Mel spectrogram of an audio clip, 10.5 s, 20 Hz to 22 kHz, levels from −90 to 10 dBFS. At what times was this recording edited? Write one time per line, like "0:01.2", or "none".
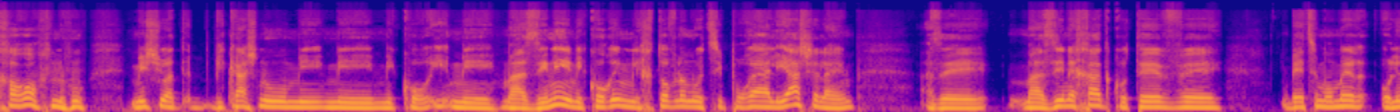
none

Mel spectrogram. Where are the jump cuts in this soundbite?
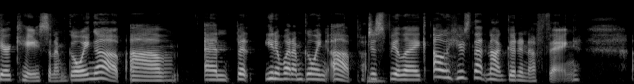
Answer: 0:01.2
0:03.7

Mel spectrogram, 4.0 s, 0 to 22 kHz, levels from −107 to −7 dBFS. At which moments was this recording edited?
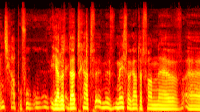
0:01.3

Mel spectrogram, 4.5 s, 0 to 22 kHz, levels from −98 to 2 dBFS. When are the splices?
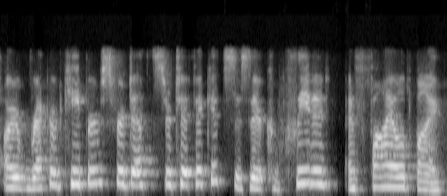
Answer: none

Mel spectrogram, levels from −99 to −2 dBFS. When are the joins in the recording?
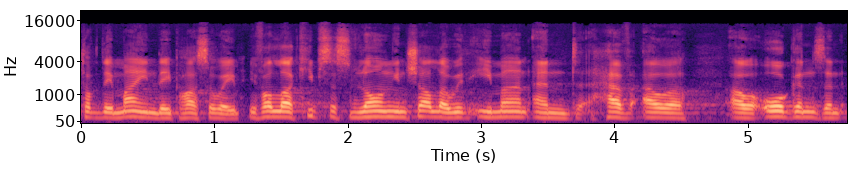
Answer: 0:01.2
0:03.4
0:04.8

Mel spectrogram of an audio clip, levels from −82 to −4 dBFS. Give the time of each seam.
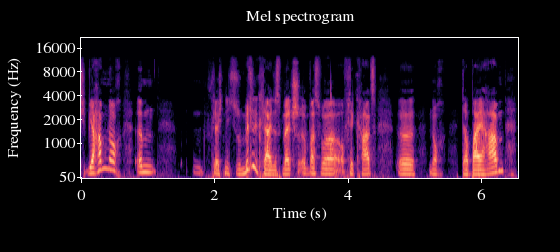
none

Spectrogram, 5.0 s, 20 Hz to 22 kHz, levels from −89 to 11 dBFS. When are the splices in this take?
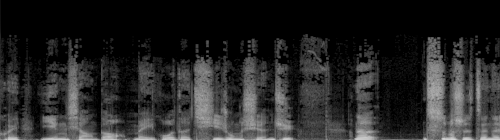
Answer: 0:03.5

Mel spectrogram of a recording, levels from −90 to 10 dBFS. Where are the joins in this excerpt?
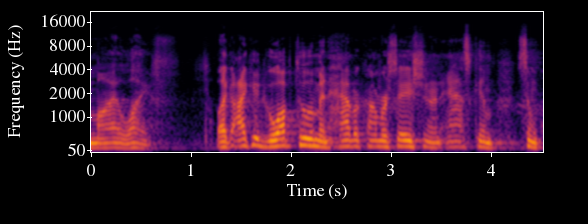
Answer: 0:01.2

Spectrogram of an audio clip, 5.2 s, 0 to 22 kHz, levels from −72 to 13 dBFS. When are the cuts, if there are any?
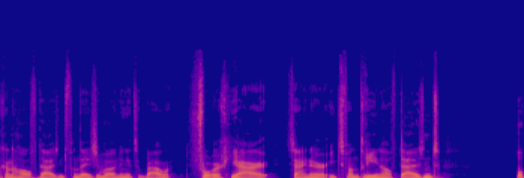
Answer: none

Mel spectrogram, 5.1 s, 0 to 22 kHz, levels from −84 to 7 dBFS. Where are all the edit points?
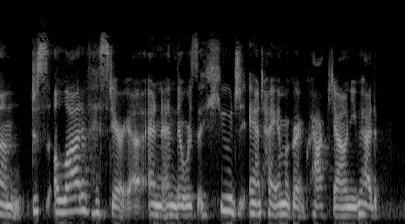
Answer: none

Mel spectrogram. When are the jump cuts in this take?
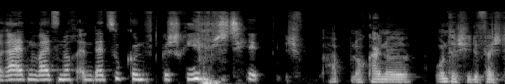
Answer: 0:02.7

